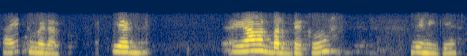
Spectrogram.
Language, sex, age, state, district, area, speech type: Kannada, female, 30-45, Karnataka, Mysore, rural, conversation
